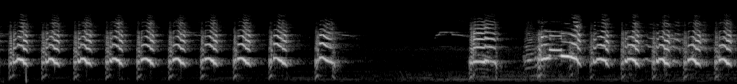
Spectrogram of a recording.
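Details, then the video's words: Herring gull giving loud, nasal, yelping calls in a fast series of about three per second, then a brief pause before a fresh, more excited burst. "Herring Gull Sound Effect"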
